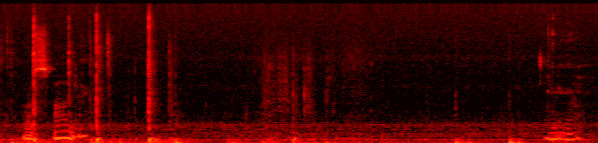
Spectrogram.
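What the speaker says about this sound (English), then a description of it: "is my keyboard dead again? It's on, but it's just not responding." Faint, quiet typing on a computer keyboard, with irregular clicks scattered over a low background hum and occasional soft voice sounds.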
